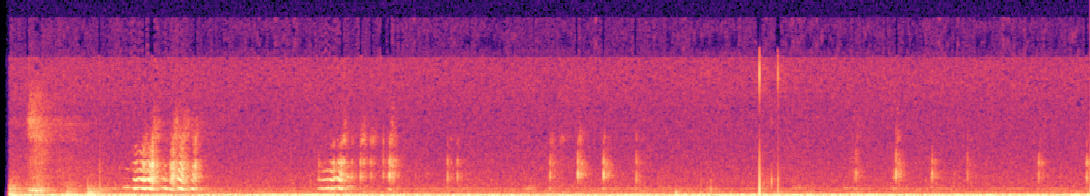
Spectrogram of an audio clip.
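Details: British Shorthair cat purring quietly in a steady low rumble throughout, with a few brief chirping trills early on, indoors.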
